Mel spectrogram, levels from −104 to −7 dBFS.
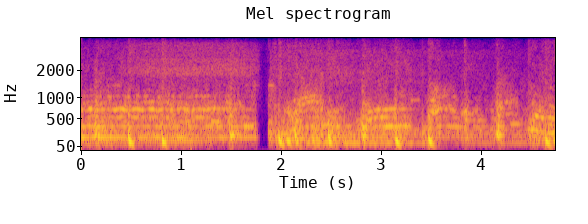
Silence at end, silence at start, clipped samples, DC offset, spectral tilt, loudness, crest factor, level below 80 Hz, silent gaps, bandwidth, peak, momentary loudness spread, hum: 0 s; 0 s; under 0.1%; under 0.1%; -13 dB/octave; -24 LUFS; 16 dB; -38 dBFS; none; 4 kHz; -8 dBFS; 5 LU; none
